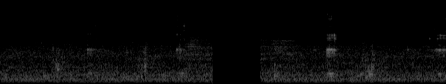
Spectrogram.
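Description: Faint chewing with small wet mouth clicks from someone eating a seafood boil close to the microphone, broken by about half a second of total silence roughly two seconds in.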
